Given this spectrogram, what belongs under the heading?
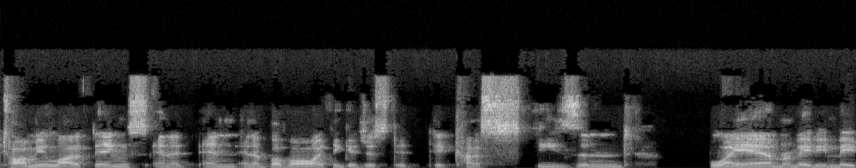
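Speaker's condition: Acquired stutter from brain injury; softball hit to throat at age 20, vocal cord damage, untreated traumatic brain injury; over a decade since onset, improved, neurologist care, ketogenic diet, brain exercises, antipsychotics, speech therapy; still stutters sometimes, more in one-on-one than crowds, exhausting, constant mental rephrasing and word avoidance; repeated sounds, repeated words

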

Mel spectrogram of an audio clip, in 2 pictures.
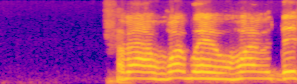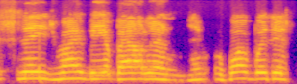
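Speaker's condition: ALS; wheelchair use when traveling

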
